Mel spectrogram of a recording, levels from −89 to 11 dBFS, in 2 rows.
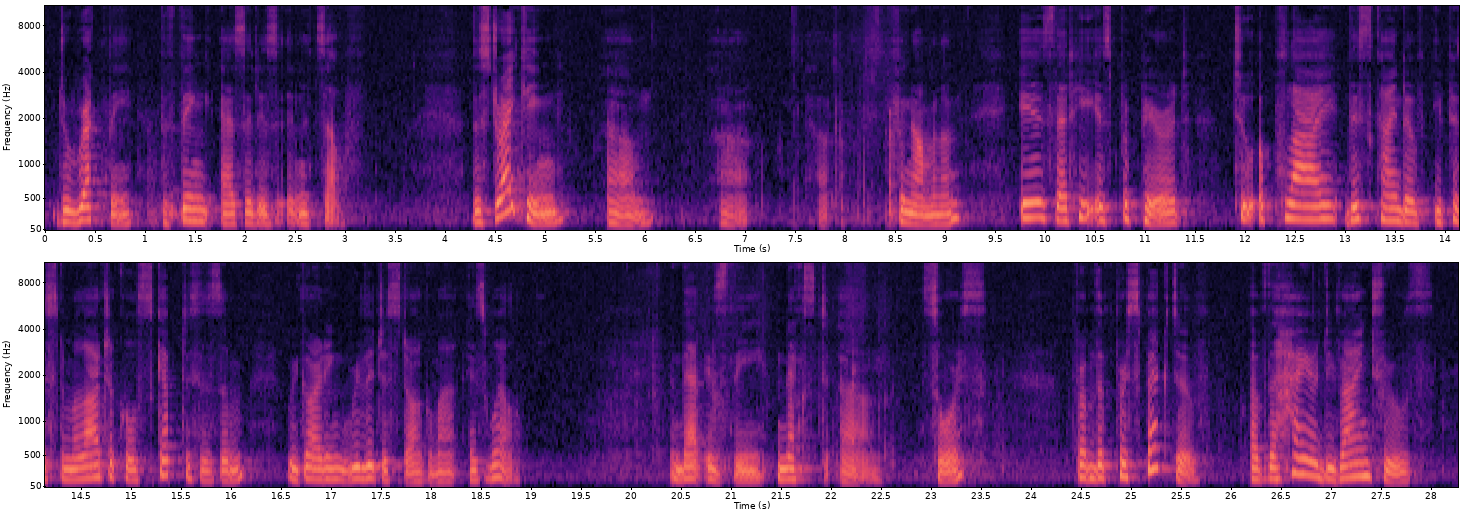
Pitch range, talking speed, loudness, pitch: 145-190 Hz, 95 wpm, -20 LUFS, 165 Hz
